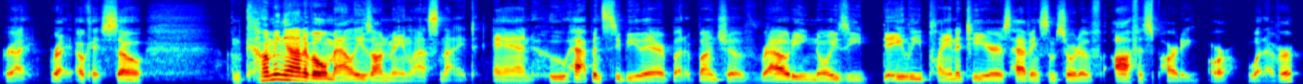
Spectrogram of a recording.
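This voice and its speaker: Guy acting as excitable young college radio dj, really bright forceful voice, dramatic pauses, bantering and insistent. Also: lowish voice. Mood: building suspense. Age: young adult. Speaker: radio show host.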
